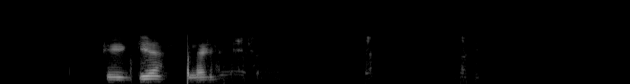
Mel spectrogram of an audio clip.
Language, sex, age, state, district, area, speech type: Santali, male, 18-30, West Bengal, Bankura, rural, conversation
